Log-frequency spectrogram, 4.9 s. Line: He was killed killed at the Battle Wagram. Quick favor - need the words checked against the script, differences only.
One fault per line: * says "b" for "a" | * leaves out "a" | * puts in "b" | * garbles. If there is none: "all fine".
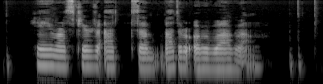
* leaves out "killed"
* puts in "of"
